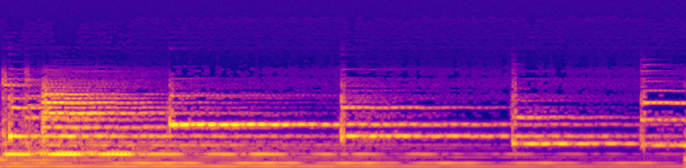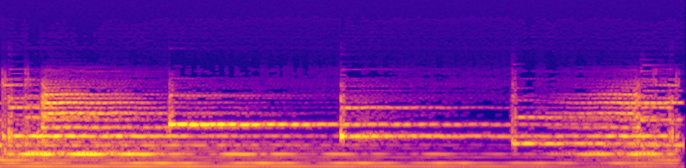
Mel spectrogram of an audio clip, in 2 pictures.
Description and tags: Much love and hope the community can use these samples to their advantage.
~Dream.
